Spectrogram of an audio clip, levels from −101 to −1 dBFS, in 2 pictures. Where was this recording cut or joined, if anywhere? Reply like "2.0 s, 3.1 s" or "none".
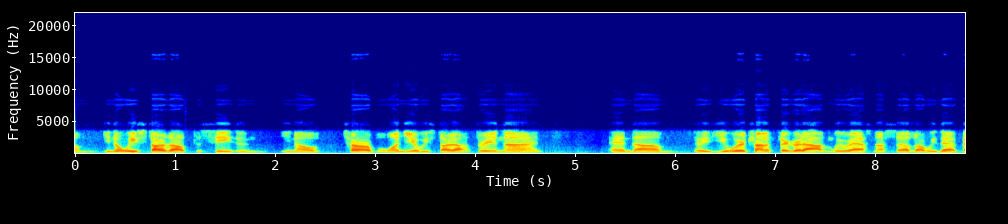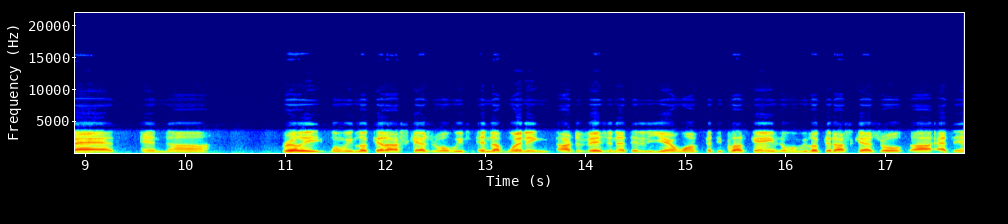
none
